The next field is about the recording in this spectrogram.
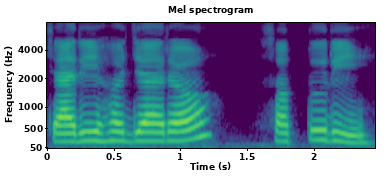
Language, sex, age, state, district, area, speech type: Odia, female, 45-60, Odisha, Kendrapara, urban, spontaneous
